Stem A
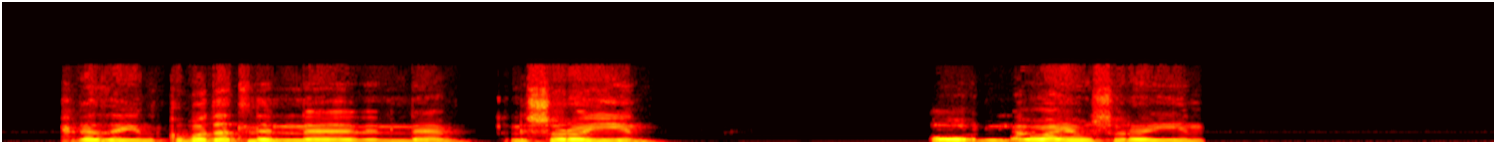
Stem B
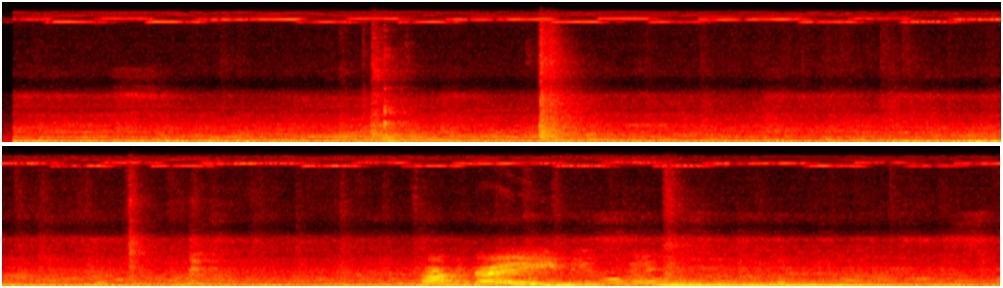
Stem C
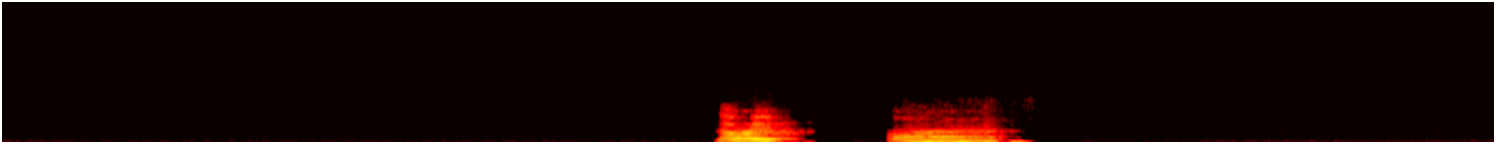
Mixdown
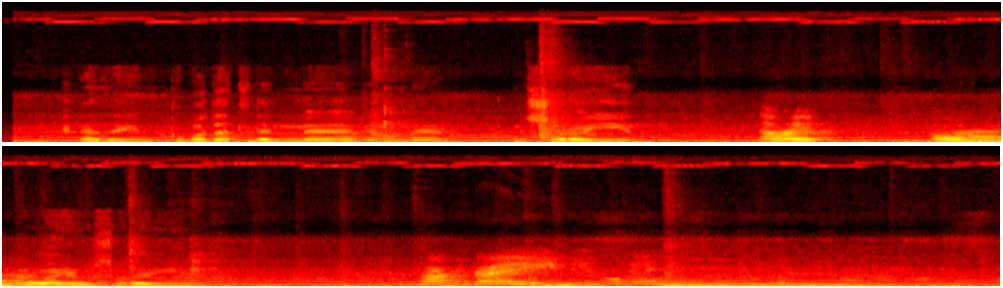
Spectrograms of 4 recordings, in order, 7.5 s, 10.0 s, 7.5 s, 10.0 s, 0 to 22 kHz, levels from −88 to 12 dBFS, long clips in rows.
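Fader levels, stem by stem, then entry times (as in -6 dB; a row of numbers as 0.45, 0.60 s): -7.0, -7.0, +1.0 dB; 0.00, 0.00, 0.20 s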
